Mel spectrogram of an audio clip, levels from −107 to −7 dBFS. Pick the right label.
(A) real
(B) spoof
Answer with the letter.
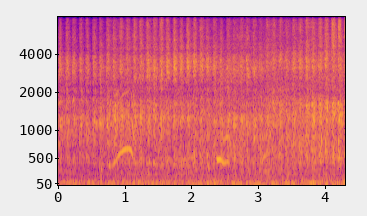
A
